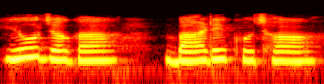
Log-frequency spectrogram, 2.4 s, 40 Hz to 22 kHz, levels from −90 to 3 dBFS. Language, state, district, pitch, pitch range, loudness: Nepali, West Bengal, Darjeeling, 235 Hz, 230-260 Hz, -16 LUFS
